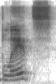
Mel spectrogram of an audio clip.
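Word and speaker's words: Blitzø: The silent is um there's a character called Blitz in um Hell of a Boss and his name is spelled Blitz, but the O is silent, so there's an O on the end.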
